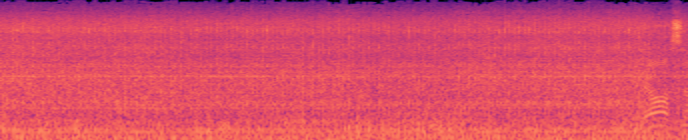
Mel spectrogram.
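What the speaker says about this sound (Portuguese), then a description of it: "Mas está muito bom para andar de moto." A motorcycle engine drones steadily while riding on a foggy, chilly road, a constant rumbling hum under wind noise with a voice talking over it.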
